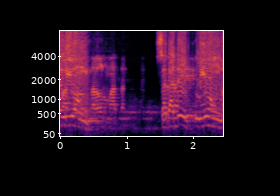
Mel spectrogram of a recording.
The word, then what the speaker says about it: Lyon: Salam kenal dari Lyon, Prancis. Saya mau Lyon, bacanya Lyon.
